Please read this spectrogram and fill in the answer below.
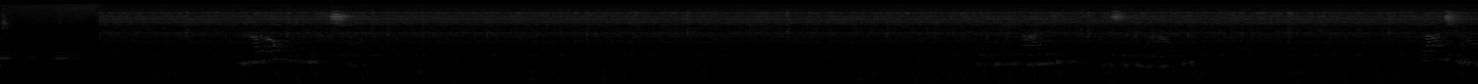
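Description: Near silence: quiet room tone, broken twice by a few soft words from a woman, a couple of seconds in and again around ten seconds in.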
